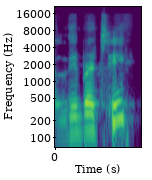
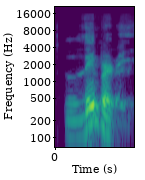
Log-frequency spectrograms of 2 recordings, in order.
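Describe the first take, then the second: First: "liberty" British-style with a clear T. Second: "liberty" American-style, T softened to a quick D. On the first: Teacher contrasting accents, British "liberty" with clear T. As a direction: say "liberty" the British way, T fully sounded. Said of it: "Você pronuncia no inglês britânico". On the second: Teacher contrasting accents, American "liberty" with reduced T. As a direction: say "liberty" the American way, li-ber-dee. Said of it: "no inglês americano, você pronuncia". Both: Shown as a demonstration.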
